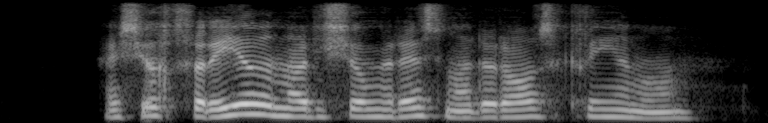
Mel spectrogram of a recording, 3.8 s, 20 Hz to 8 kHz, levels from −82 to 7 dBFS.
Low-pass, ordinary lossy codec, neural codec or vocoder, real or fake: 7.2 kHz; AAC, 48 kbps; autoencoder, 48 kHz, 32 numbers a frame, DAC-VAE, trained on Japanese speech; fake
